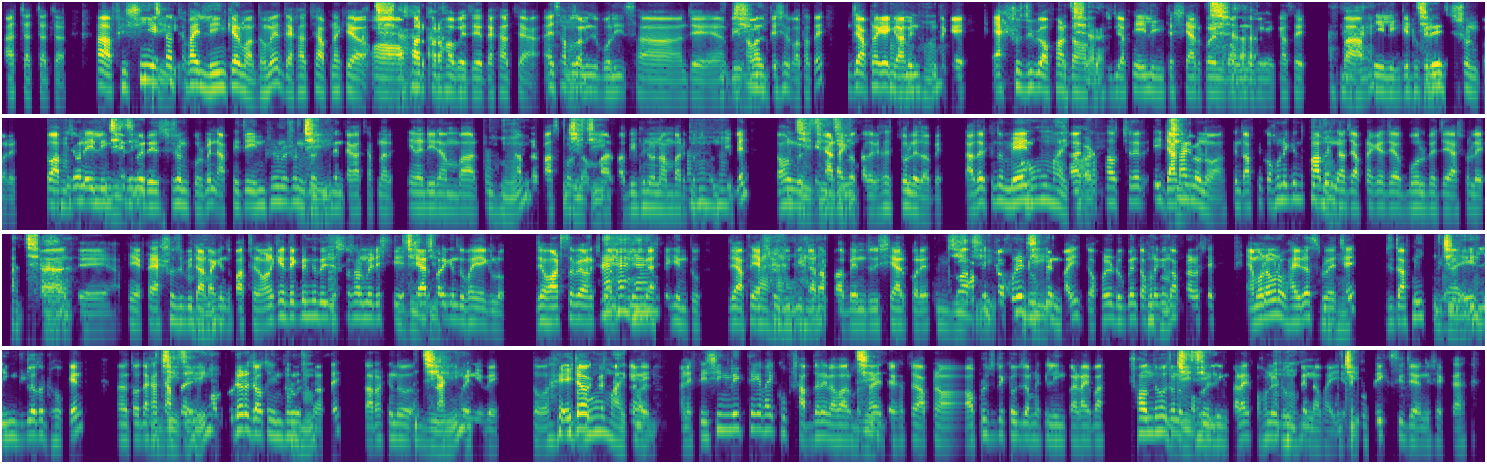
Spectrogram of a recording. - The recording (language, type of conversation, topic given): Bengali, unstructured, আপনার মতে প্রযুক্তি আমাদের ব্যক্তিগত গোপনীয়তাকে কতটা ক্ষতি করেছে?
- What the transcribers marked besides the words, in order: static; other background noise; distorted speech; laughing while speaking: "তো এটাও"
